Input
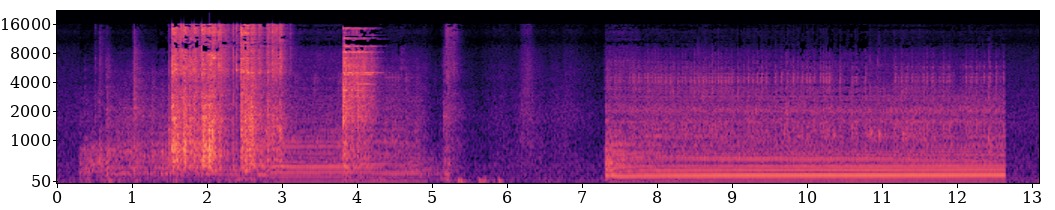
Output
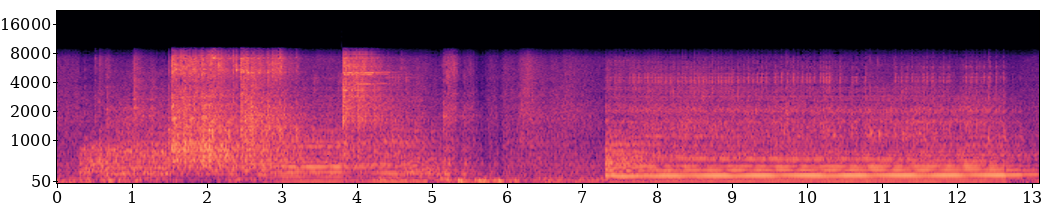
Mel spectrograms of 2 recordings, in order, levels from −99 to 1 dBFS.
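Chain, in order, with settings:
low-shelf EQ 120 Hz +8 dB
on a send: tape delay 220 ms, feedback 46%, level −6 dB, low-pass 1,500 Hz
on the sum: downsampling to 16,000 Hz
envelope flattener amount 50%

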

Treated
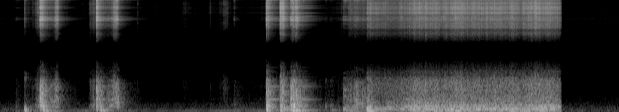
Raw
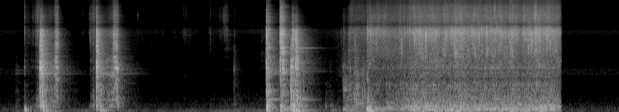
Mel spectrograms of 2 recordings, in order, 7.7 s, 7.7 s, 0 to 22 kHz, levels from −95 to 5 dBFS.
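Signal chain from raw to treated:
samples in bit-reversed order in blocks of 32 samples
elliptic band-stop filter 1,000–9,600 Hz, stop band 60 dB
level +1 dB

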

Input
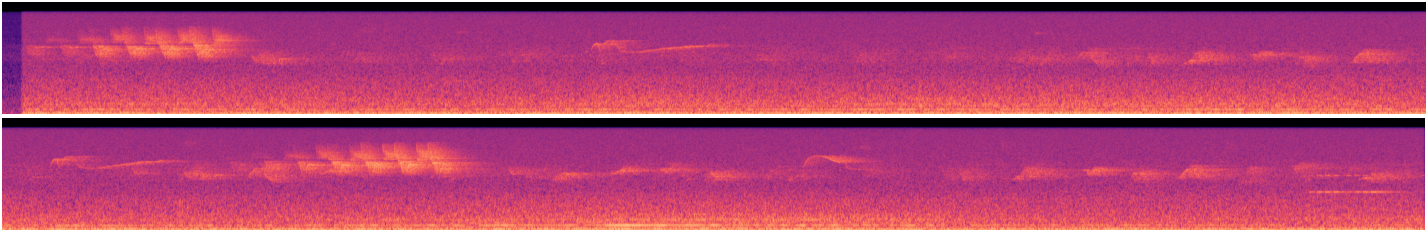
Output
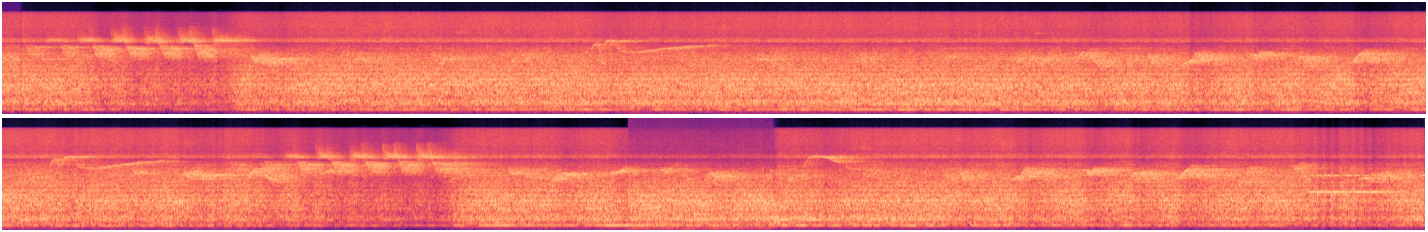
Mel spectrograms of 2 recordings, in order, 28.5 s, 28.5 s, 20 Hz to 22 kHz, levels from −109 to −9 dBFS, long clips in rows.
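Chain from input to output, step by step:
high-pass filter 750 Hz 12 dB per octave
0:20.51–0:21.96: mid-hump overdrive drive 35 dB, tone 1,200 Hz, clips at −9.5 dBFS
convolution reverb RT60 0.25 s, pre-delay 3 ms, DRR 6 dB
envelope flattener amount 100%
level +1 dB

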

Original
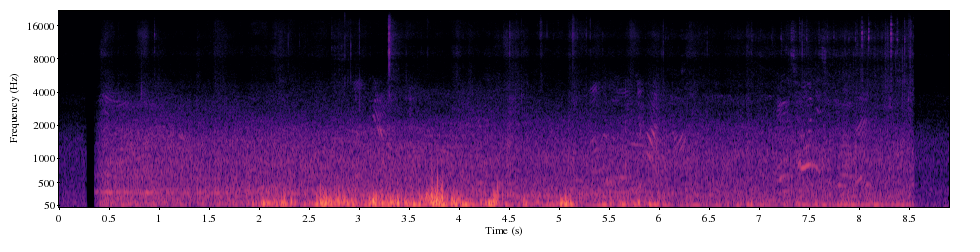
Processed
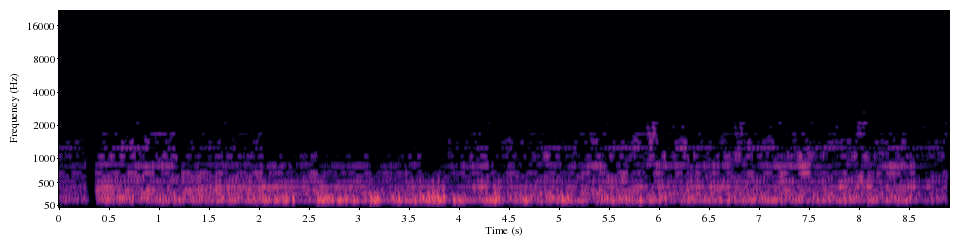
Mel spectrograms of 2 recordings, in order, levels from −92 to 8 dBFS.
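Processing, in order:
channel vocoder with a chord as carrier major triad, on C#3
0:01.18–0:03.90: Chebyshev low-pass filter 650 Hz, order 2
reverb reduction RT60 1.2 s
gate on every frequency bin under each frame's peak −30 dB strong
dynamic equaliser 410 Hz, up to +4 dB, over −58 dBFS, Q 6.9
downward compressor 3 to 1, threshold −46 dBFS, peak gain reduction 18.5 dB
spectral peaks only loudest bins 32
single-tap delay 874 ms −10.5 dB
phaser whose notches keep moving one way rising 1.6 Hz
level +10.5 dB

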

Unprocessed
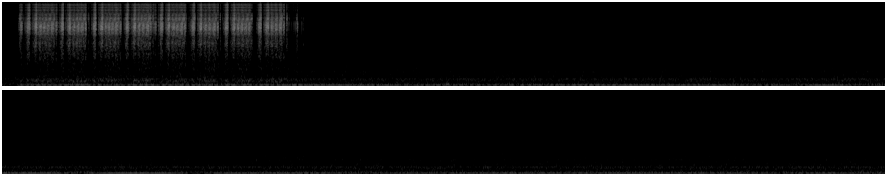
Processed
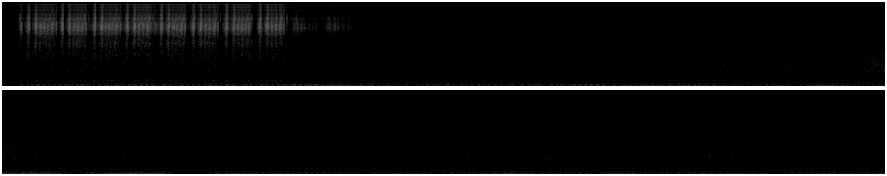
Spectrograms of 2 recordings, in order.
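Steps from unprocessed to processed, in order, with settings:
feedback delay that plays each chunk backwards 337 ms, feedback 51%, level −13 dB
gain on a spectral selection 0:08.65–0:08.98, 620–11,000 Hz +12 dB
noise in a band 650–2,100 Hz −62 dBFS
level −6.5 dB

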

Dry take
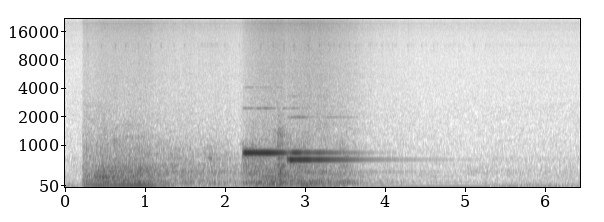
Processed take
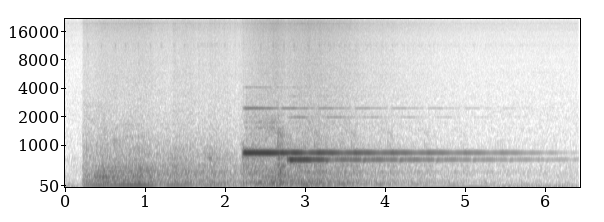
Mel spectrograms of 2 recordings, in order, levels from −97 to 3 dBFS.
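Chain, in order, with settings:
0:01.35–0:02.68: leveller curve on the samples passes 1
repeating echo 458 ms, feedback 60%, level −9 dB
level −6 dB

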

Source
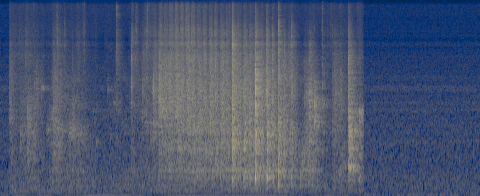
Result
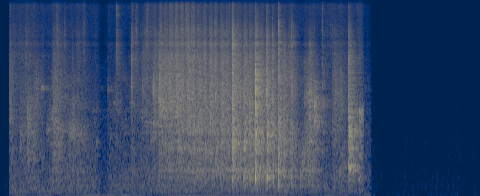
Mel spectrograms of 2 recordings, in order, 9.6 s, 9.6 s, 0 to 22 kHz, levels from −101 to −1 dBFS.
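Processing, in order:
noise gate −57 dBFS, range −32 dB
level −4 dB

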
